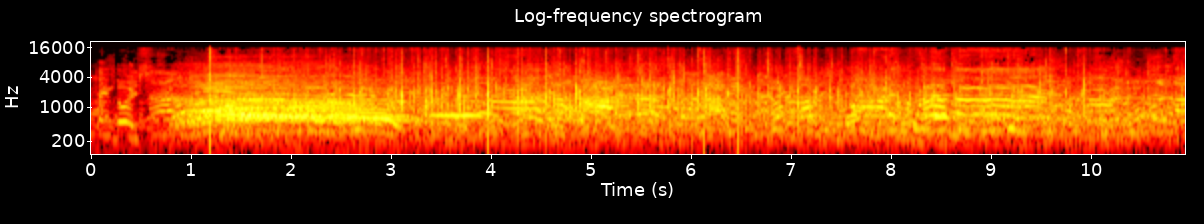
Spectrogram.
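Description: Crowd of spectators shouting and cheering in reaction to a rap battle verse, bursting out about a second in and loudest for the next two seconds, then carrying on as a mass of overlapping yells.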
